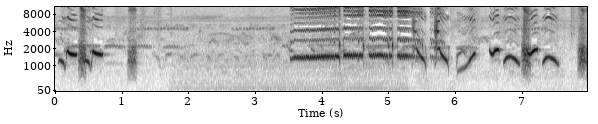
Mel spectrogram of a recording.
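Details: Forest-style song of a black-throated laughingthrush with the female's rolling trill: clear whistled notes open, a low hum in the background, then a long pulsed buzzy trill and looping rising-falling whistles.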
